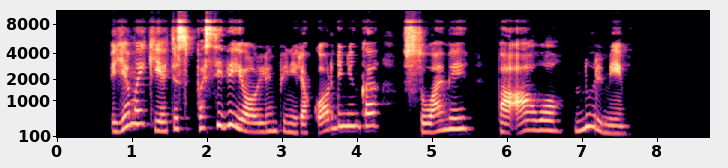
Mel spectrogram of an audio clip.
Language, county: Lithuanian, Tauragė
